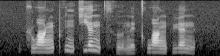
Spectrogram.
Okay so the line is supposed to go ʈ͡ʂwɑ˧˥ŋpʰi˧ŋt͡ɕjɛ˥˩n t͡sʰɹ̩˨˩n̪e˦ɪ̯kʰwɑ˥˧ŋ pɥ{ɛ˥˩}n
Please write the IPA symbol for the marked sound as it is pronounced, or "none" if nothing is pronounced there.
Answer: ɛ˥˩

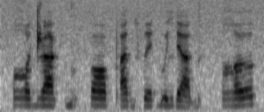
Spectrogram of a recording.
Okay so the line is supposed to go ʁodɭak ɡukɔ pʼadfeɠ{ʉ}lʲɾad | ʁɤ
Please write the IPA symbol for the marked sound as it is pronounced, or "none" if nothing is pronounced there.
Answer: u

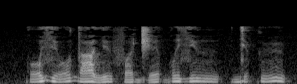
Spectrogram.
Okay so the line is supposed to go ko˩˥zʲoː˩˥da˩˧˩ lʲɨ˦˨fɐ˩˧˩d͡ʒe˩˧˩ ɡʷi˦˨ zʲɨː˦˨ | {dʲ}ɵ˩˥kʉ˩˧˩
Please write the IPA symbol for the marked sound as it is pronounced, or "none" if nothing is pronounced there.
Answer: dʲ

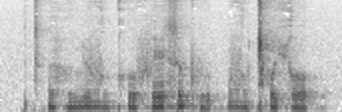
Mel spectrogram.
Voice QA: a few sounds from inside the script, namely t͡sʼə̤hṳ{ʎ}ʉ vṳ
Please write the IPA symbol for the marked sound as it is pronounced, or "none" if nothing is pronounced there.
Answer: ʎ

